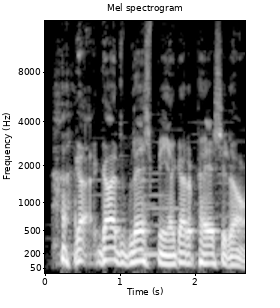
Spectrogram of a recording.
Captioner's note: chuckles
